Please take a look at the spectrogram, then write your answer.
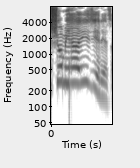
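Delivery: high, eager coaxing; imitated creep, pitched right up; South Park creep. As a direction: urge him on like a cartoon creep. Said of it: "That's how he talked".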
